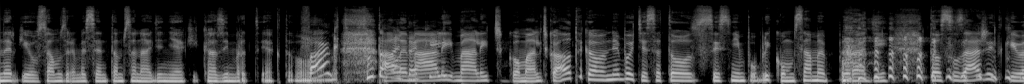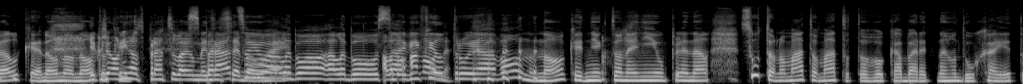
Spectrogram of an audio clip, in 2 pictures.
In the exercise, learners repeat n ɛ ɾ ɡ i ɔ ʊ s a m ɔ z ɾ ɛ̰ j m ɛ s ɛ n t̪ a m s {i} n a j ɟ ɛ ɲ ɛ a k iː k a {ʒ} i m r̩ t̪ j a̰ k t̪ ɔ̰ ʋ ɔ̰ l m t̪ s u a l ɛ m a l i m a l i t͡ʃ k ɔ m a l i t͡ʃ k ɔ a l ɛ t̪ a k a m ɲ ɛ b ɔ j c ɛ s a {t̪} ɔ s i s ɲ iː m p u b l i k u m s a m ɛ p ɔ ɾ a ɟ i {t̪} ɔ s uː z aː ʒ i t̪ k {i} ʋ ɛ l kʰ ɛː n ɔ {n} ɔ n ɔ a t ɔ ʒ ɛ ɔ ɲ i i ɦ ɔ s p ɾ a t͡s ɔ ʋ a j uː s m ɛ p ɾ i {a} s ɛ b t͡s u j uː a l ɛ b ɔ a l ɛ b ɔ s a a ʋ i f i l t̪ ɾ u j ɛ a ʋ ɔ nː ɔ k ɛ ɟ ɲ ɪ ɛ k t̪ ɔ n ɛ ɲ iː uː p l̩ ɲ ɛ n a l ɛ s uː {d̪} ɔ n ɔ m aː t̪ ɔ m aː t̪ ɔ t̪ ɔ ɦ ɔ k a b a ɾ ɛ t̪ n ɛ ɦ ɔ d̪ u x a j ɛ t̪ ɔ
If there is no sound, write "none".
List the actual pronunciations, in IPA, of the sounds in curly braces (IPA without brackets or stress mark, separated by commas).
a, z, t̪, t̪, i, n, a, t̪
